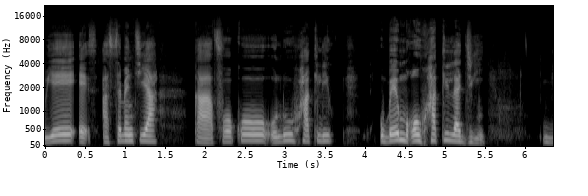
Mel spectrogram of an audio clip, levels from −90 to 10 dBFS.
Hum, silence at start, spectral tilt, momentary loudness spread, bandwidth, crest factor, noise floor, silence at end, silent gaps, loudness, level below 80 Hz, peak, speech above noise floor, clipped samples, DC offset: none; 0 s; -5 dB/octave; 12 LU; 14 kHz; 22 dB; -67 dBFS; 0 s; none; -31 LUFS; -84 dBFS; -10 dBFS; 36 dB; under 0.1%; under 0.1%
